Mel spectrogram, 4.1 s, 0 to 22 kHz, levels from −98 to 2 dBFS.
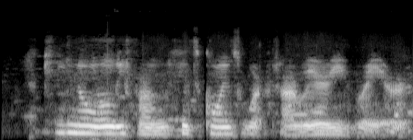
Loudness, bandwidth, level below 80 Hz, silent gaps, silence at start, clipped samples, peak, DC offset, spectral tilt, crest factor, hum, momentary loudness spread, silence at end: -15 LUFS; 5.2 kHz; -56 dBFS; none; 0.45 s; under 0.1%; 0 dBFS; under 0.1%; -8 dB/octave; 14 dB; none; 12 LU; 0 s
